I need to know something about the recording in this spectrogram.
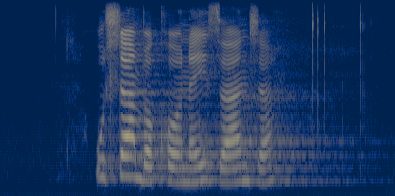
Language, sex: South Ndebele, female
